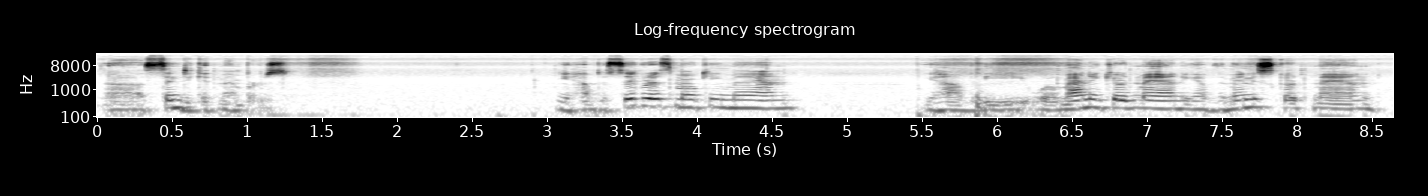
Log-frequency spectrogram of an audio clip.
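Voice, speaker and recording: A woman with a crackly, fry-edged voice at an everyday pitch reads a story aloud with theatrical flair. She is playful and slips in joking asides like a podcast host. There is slight noise behind her. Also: fairly even intonation, moderate pace, long pauses, darkish tone. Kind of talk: dramatic live reading of fan fiction.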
